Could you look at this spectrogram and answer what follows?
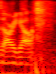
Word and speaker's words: Zaryoff: Oh yeah, the name is Zaryoff. You pronounce it with a Z. Zaryoff.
